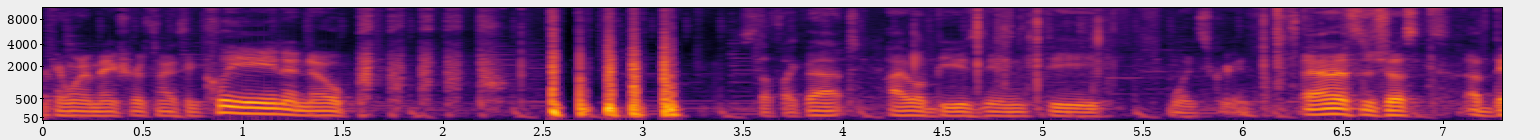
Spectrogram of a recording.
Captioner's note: unwanted mic noise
